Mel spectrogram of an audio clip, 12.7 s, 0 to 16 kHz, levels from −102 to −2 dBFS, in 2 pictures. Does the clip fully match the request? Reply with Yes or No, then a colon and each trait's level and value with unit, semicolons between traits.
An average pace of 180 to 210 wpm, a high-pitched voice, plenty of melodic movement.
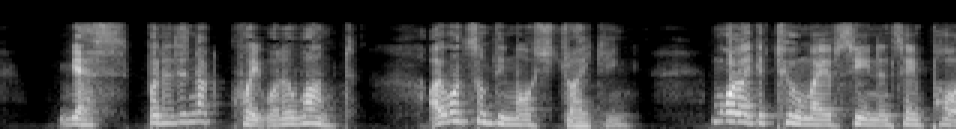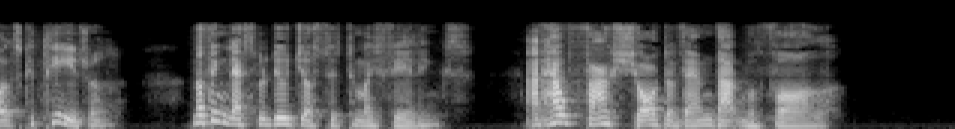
No: average, 195 wpm; medium, 150 Hz; wide, 7.5 semitones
